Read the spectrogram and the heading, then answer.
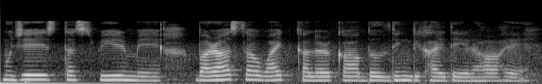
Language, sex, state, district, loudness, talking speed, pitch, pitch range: Hindi, female, Arunachal Pradesh, Papum Pare, -18 LUFS, 155 wpm, 195 Hz, 180-205 Hz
